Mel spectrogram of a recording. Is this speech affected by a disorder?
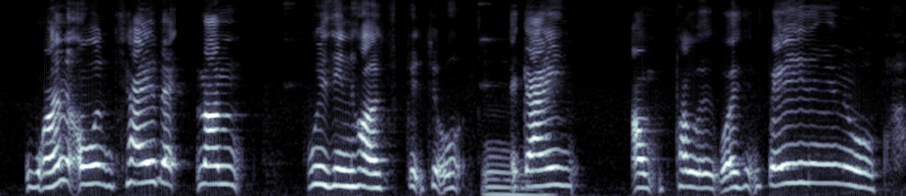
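Yes: disability affecting speech.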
